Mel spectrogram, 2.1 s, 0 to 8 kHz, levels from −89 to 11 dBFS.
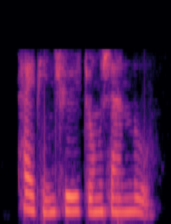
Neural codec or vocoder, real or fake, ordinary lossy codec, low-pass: none; real; AAC, 16 kbps; 7.2 kHz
